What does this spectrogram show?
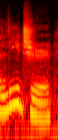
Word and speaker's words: Li Zhi: So this person here, Li Zhi, he is also sometimes spelled like this, C-H-I-H. This is the same pronunciation.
